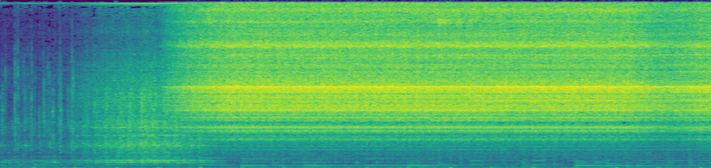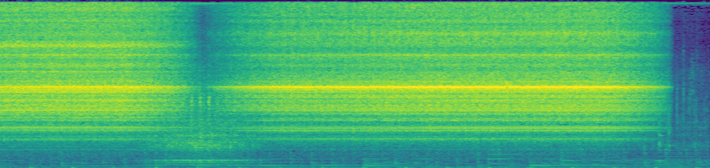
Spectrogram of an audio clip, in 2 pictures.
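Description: Lathe cutting tool turning a brass part, a steady high hiss of the cut that sets in about two seconds in and breaks briefly about twelve seconds in, with background music under it.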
